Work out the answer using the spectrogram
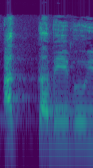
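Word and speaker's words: الطبيب: You pronounce Hamza in the beginning. At-tabibu you pronounce.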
